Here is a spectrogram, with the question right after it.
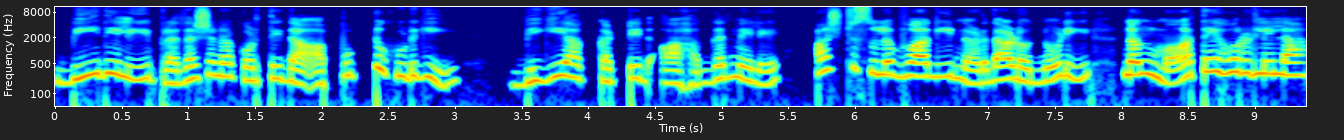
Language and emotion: Kannada, surprised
